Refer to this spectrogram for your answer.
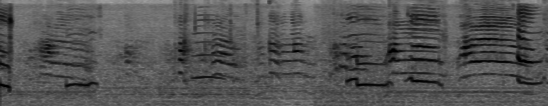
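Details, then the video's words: Newborn kittens calling together, a dense overlapping chorus of short and longer mews, some with a wavering, bent pitch, continuing steadily throughout. "Toque SONS de gatinhos novos MIANDO | efeito sonoro de gato miando"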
